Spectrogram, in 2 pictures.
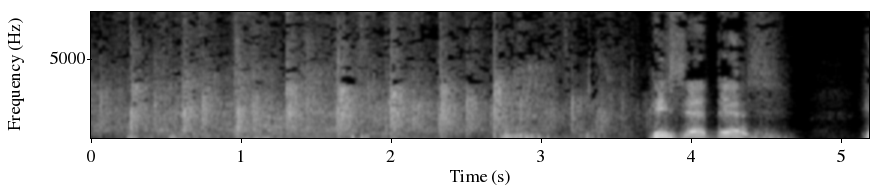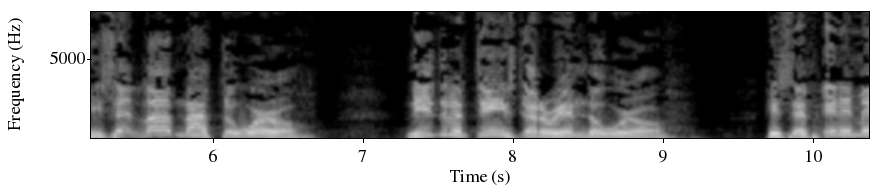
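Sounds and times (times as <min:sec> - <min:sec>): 
people clapping: 0:00.0 - 0:04.2
speech: 0:03.7 - 0:04.6, 0:05.2 - 0:06.7, 0:07.3 - 0:09.1, 0:09.7 - 0:10.3.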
